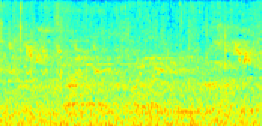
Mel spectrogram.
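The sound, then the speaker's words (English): A tanager sings in short, faint, high-pitched phrases over a steady hiss of background noise, with no voices present. “That's the tanager singing now.”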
